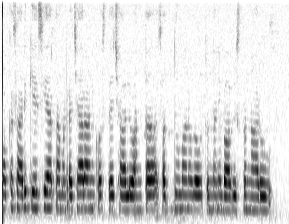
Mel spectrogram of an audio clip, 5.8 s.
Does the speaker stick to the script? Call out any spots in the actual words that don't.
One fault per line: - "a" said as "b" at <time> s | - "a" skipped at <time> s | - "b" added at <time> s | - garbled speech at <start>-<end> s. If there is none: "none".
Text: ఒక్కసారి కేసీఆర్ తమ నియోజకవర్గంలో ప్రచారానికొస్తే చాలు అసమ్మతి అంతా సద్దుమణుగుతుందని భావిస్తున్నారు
- "నియోజకవర్గంలో" skipped at 1.3 s
- "అసమ్మతి" skipped at 2.7 s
